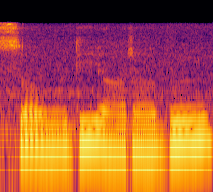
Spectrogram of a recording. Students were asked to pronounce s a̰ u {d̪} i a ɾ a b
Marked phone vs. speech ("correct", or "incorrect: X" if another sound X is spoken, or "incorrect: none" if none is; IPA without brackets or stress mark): correct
